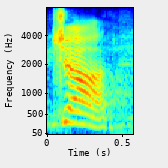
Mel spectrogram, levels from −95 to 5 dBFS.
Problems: background sounds at intervals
